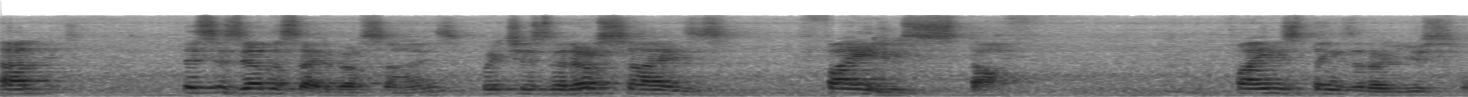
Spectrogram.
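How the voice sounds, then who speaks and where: Lively intonation marks a man's high-pitched voice as he speaks at a fairly slow pace. Audible room echo and noticeable background noise surround him. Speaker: geoscience professor. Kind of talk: lecture. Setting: university lecture room with students. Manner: deliberately slow.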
